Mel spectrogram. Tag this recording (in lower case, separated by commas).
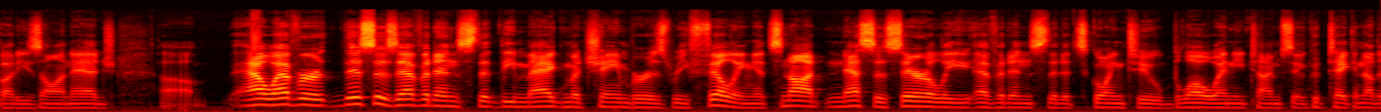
speech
